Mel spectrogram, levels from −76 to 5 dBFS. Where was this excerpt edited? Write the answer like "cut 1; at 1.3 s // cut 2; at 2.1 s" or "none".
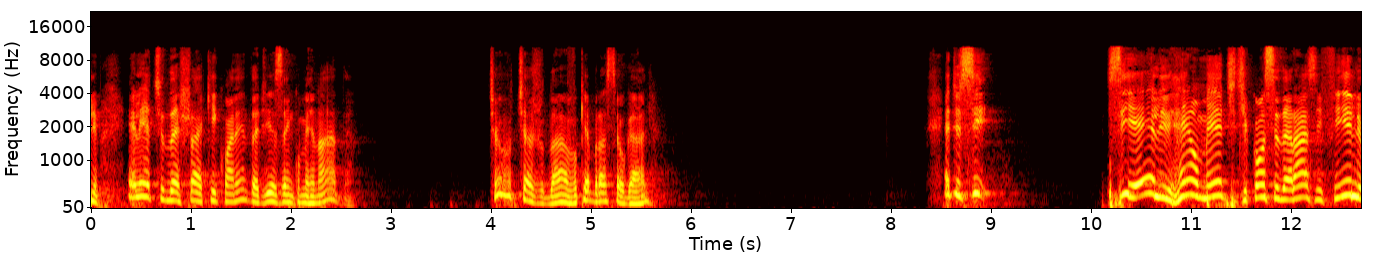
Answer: none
